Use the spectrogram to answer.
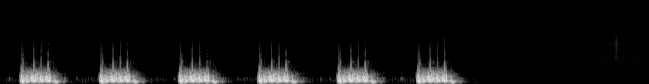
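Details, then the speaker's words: Ventricular septal defect: regular heart sounds at about 76 a minute, each with a harsh, high-pitched pansystolic murmur running from S1 to S2; it is best heard at the left sternal border. "ow this murmur is a high-pitched pansystolic murmur like a mitral regurgitation but mitral regurgitation is a blowin murmur and this is a harsh murmur and we'll listen to the difference in a minute"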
